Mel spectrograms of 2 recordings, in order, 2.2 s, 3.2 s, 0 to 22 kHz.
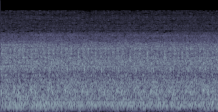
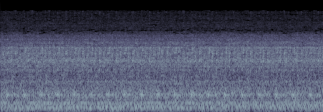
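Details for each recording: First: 2003-2006 first-generation Toyota Vios after fixing a vacuum problem that caused engine shaking: engine idles with an even, steady hiss and hum, no misses or surging; normal smooth idle. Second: Toyota Vios Gen 1 (2003–06) rough idle: uneven, slightly irregular pulse under a hissy background. Vacuum problem suspected, sensors being checked; not yet pinned down.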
